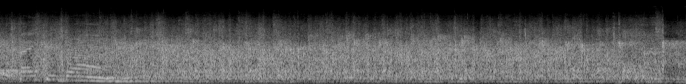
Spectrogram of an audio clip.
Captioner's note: applause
